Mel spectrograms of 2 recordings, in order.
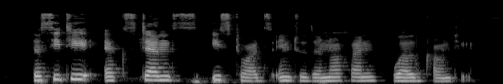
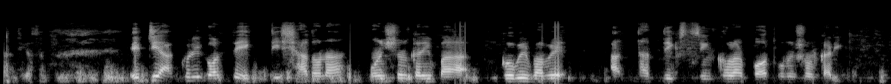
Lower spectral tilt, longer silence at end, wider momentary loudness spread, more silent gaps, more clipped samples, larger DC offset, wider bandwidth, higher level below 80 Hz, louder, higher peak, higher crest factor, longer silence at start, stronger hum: about the same, -4.5 dB/octave vs -5 dB/octave; first, 0.3 s vs 0.05 s; second, 9 LU vs 15 LU; neither; neither; neither; first, 12 kHz vs 7.6 kHz; about the same, -62 dBFS vs -58 dBFS; second, -27 LUFS vs -18 LUFS; second, -6 dBFS vs -2 dBFS; about the same, 22 dB vs 18 dB; first, 0.35 s vs 0.05 s; neither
